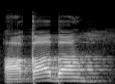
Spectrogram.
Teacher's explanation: گول تا وقف کی صورت میں ہائے ساکنہ بن جاتی ہے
